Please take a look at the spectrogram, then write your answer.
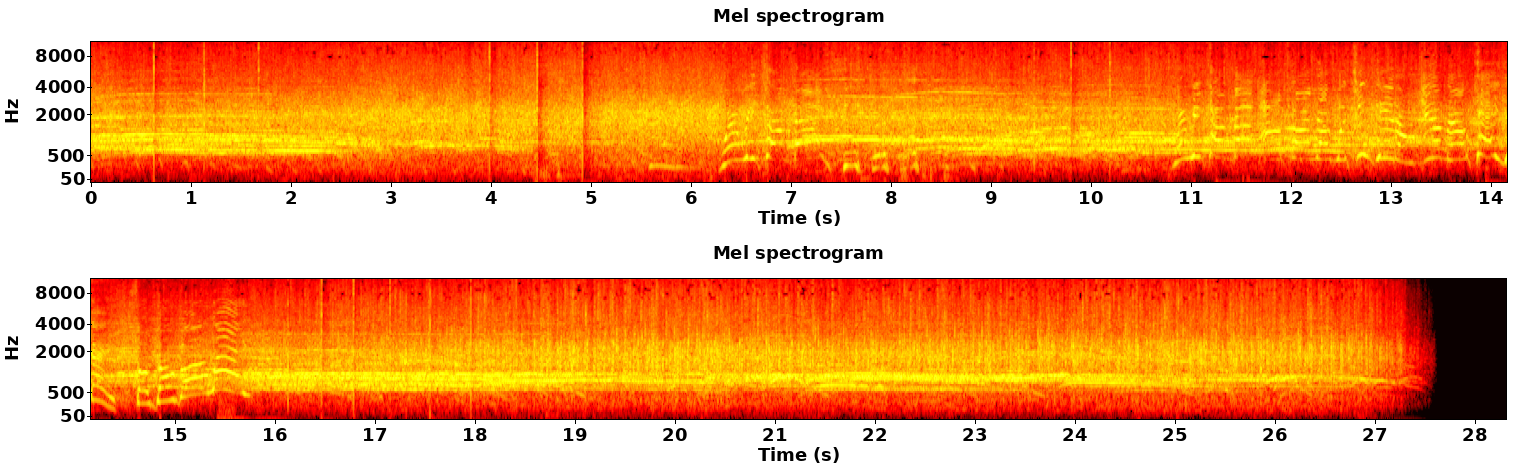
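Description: An audience breaks into sustained applause with cheering and whoops, a dense wash of clapping that holds steady and loud for nearly half a minute before cutting off abruptly.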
